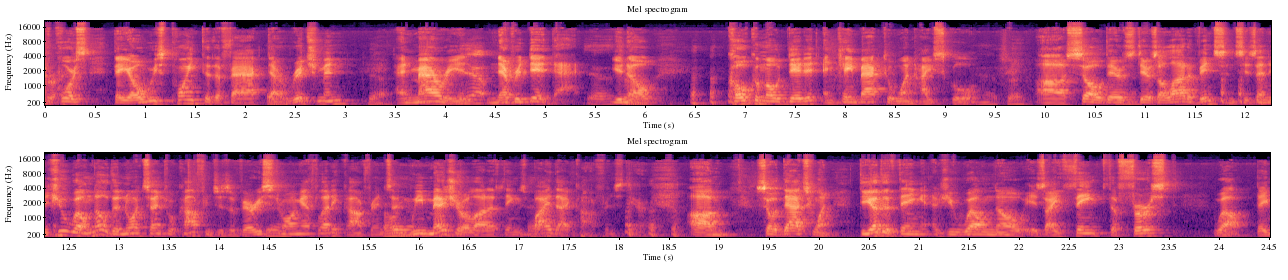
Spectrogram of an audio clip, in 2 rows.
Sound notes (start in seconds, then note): 5.4 laughs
